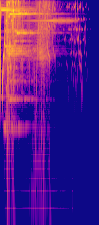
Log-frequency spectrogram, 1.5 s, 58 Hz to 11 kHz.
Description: Technology Notification 1.wav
